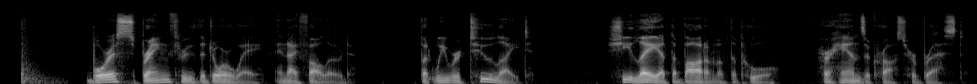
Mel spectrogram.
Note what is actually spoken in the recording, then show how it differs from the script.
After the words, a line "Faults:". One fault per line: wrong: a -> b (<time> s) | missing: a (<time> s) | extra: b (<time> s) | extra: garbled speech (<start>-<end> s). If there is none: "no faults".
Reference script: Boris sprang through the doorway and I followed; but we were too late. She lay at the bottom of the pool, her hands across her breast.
Boris sprang through the doorway and I followed; but we were too light. She lay at the bottom of the pool, her hands across her breast.
Faults:
wrong: late -> light (4.9 s)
